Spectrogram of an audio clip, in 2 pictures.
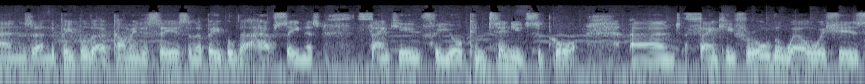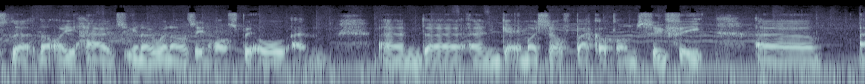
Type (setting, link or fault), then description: link, phone line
